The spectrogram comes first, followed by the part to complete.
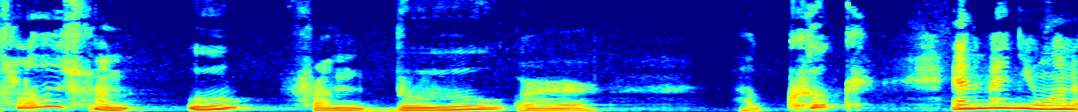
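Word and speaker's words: eau: And you want to read O. O. It's not long. It's O. O. And E A U in French is pronounced O.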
